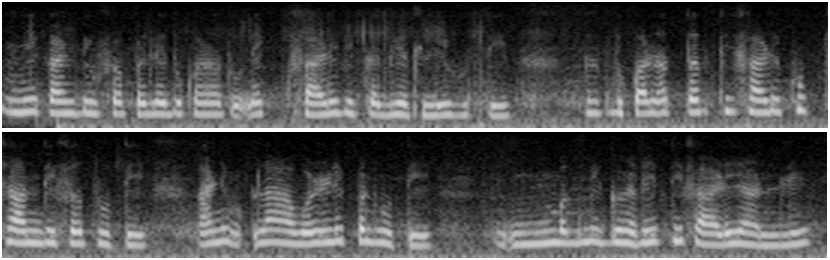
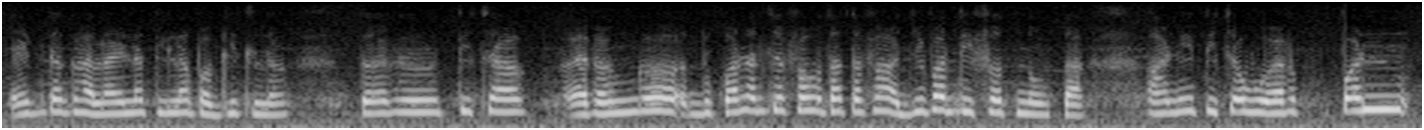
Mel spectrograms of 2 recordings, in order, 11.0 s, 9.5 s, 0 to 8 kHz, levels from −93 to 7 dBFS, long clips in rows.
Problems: constant background noise, background conversations at intervals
